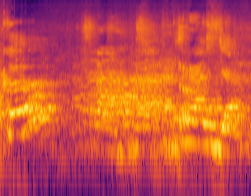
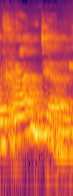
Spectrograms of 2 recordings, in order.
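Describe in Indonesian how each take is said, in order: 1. Diucapkan dengan jeda singkat di dalamnya. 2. Diucapkan menyambung, tanpa jeda. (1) "Ada ada jedanya" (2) "Bukan keranjang ya"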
